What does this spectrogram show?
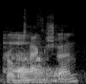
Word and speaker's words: Protechtion: Yeah, so our company, it's called Protection, but it's spelled PROTECHTION. So it's like the tech part, TECH, Protection.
